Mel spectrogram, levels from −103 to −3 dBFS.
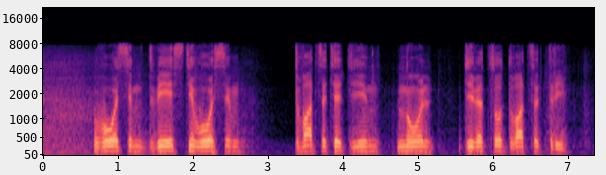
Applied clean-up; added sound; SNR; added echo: neural mask model RNNoise.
